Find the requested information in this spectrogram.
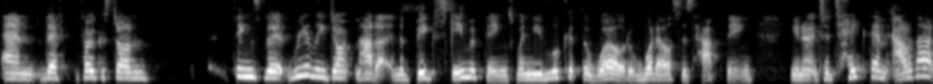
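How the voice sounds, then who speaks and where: A woman's medium-pitched voice with an Australian accent, an animated tone, lively intonation and a moderate pace. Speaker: speaker and coach, former teacher. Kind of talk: podcast interview.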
